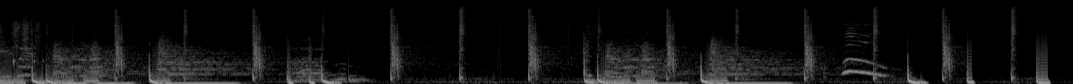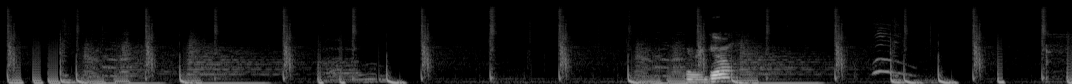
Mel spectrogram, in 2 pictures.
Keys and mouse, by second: 1.5 right click, 1.7-3.4 middle drag, 3.4 alt+right click, 3.5-5.0 alt+middle drag, 5.0 alt+right click, 5.1-10.3 alt+middle drag, 6.0 g, 7.3 g, 10.3 right click, 10.4 middle click, 10.8 right click, 10.9 ctrl+middle click, 11.3 ctrl+right click, 11.5-14.3 ctrl+middle drag, 12.0 g, 12.7 g, 14.3 right click, 14.5-15.8 middle drag, 14.7 g, 15.8 right click, 16.0-21.4 middle drag, 16.2 g, 17.7 g, 19.3 right click, 19.4 g, 20.2 right click, 20.4 g.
